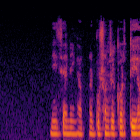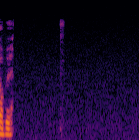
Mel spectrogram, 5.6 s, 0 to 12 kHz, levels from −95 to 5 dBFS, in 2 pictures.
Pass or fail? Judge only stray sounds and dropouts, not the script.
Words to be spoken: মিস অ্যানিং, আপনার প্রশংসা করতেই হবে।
pass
